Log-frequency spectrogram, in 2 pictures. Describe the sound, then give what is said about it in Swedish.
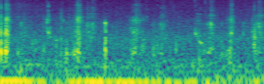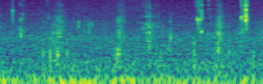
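Faint crisp crunches come as someone bites into and chews a cherry tomato, a few soft crackling snaps over quiet background. “Och det ser ut som en vanlig sån här körsbärstomat som man köper i en liten ask eller någonting. Precis, vi får se om den smakar.”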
